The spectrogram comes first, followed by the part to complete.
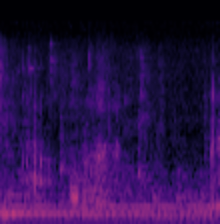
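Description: Very quiet room tone with a faint steady hum, in a pause between speech.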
